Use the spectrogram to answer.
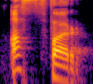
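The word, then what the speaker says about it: أصفر: Number two, a letter with short vowel and with the next consonant letter, like the word asfar, asfar. This word has two syllables. Asfar, asfar.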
